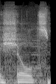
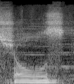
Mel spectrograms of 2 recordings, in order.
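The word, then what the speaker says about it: Schulz: how you say it some people say Schultz but I think it's schols but anyways uh This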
